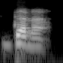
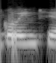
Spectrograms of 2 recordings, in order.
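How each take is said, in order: First: It is said as one reduced, blended word. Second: It is said as two full words. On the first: "I'm going to say gonna" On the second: "I'm not going to say going to anymore"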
